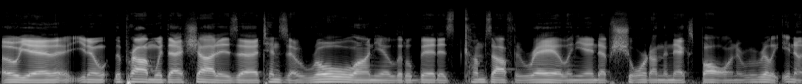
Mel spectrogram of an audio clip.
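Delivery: put-on deep, low-pitched Texan accent. Describing pool announcers to a listener, doing a Jeremy Jones impression. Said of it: "also got this deep Texan ac- Texan voice".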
